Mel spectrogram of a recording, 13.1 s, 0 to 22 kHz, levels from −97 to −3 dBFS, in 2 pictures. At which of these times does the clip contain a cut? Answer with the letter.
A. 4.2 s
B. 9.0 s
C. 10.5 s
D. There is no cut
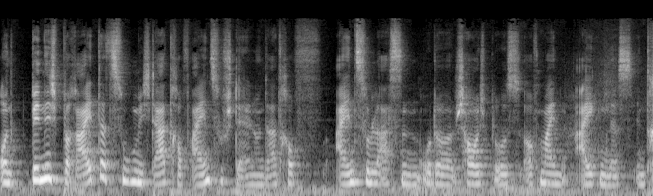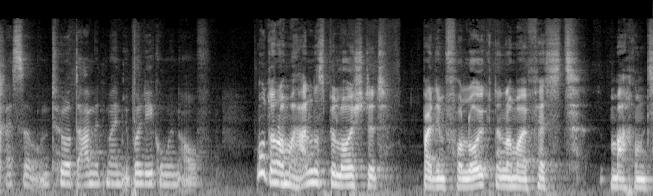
D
